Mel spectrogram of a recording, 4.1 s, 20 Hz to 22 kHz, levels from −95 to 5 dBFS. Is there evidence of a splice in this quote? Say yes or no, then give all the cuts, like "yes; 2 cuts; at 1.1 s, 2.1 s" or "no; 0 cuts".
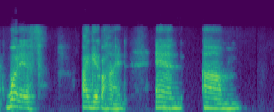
yes; 1 cut; at 1.5 s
